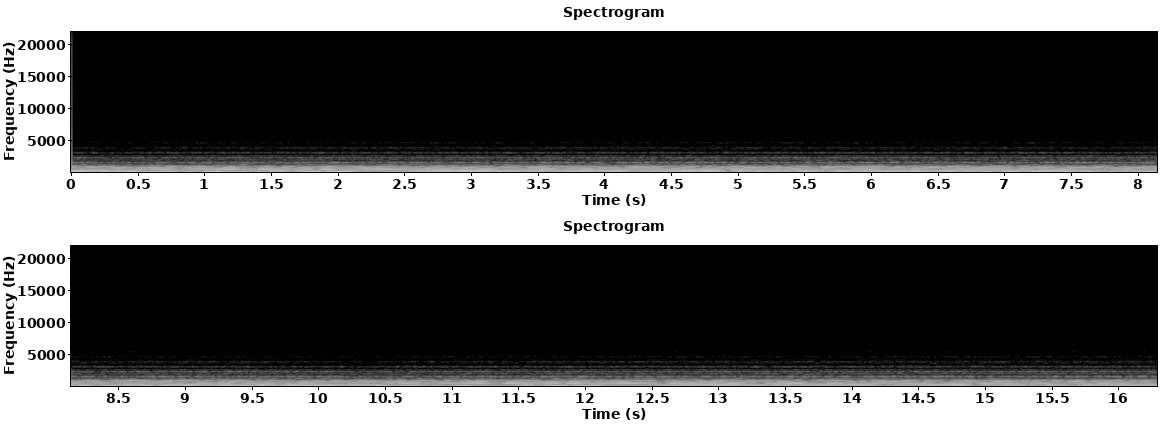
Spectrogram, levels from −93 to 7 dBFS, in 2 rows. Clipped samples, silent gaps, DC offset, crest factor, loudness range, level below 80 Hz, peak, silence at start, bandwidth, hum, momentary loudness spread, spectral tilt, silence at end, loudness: under 0.1%; none; under 0.1%; 14 dB; 2 LU; -58 dBFS; -10 dBFS; 0 s; 2.5 kHz; none; 4 LU; -12 dB/octave; 0 s; -24 LUFS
